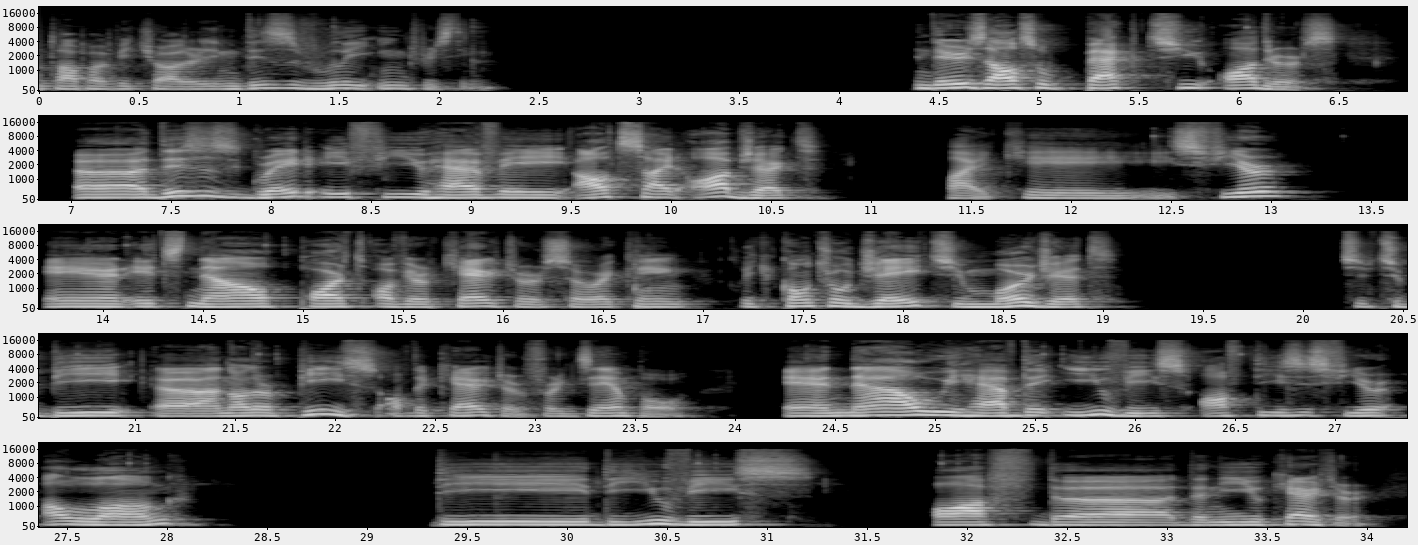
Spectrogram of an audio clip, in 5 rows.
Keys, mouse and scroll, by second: 0.5 ctrl+z, 1.3-3.6 middle drag, 1.3 scroll down 2, 3.7-5.5 drag, 6.0-7.2 drag, 7.2-9.3 middle drag, 9.4 Tab, 10.1 middle click, 10.1 scroll up 2, 10.4 a, 12.4 click, 12.4 a, 12.9 g, 13.3 click, 13.7 g, 14.1 click, 14.8 shift+click, 15.2 middle click, 16.7 ctrl+j, 17.7 middle click, 17.7 Tab, 18.3-19.3 middle drag, 19.3 g, 19.9 click, 20.0 middle click, 20.4 g, 20.7 click, 20.9 s, 21.6 click, 22.5 middle click, 23.3 Tab, 24.3 middle click, 24.9 g, 25.6 click, 25.9 s, 26.5 click, 26.8 middle click, 27.1 g, 27.8 click, 28.1 s, 29.1-30.2 drag, 30.2 g, 30.7 click, 31.3 s, 31.9 click, 32.1-34.2 middle drag.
